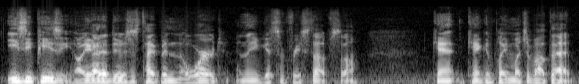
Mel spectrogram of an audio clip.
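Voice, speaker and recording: Fast and darkish in tone, a low-voiced young streamer and YouTuber from the Chicago area rambles to his stream while playing games. His Chicago accent comes through, along with plenty of "like" and "man."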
